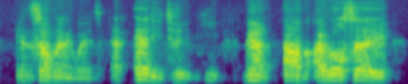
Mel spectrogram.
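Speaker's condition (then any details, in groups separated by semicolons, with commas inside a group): Cerebral palsy; present from birth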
